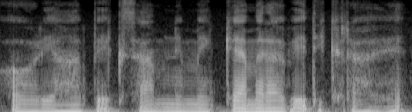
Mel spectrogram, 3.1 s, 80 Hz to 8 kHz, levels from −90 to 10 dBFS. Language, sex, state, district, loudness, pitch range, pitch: Hindi, male, Bihar, Patna, -17 LUFS, 95-100 Hz, 100 Hz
